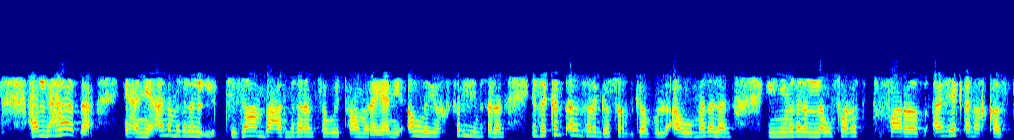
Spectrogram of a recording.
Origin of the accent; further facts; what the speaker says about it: Tunisia; انا مثلا تونسيه فزوجي اماراتي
